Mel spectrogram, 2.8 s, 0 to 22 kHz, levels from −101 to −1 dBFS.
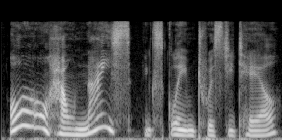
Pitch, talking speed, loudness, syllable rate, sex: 220 Hz, 125 wpm, -20 LUFS, 3.6 syllables/s, female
